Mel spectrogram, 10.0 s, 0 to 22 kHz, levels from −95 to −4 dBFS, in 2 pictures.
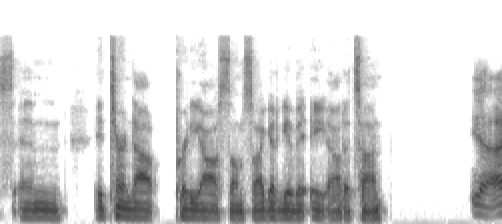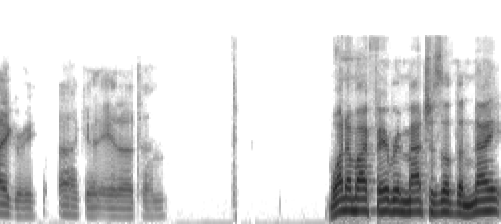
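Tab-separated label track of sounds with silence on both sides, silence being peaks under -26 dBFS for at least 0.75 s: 4.770000	6.330000	sound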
